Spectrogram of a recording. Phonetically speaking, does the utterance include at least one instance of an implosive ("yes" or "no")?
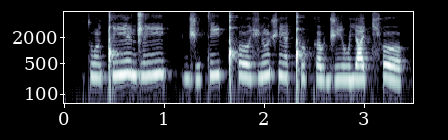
no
